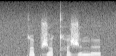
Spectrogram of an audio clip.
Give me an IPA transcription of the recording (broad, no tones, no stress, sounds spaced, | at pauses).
q ɵ p ʒ o qʰ ɵ ʒ ɵ ŋ ɵ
